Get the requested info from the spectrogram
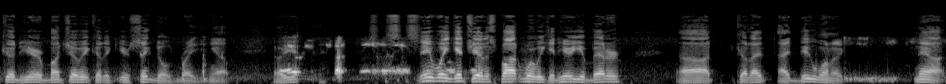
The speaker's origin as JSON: {"language": "English", "region": "Texas", "country": "United States", "tie": "born or raised there", "said": "I grew up in West Texas. I know this stuff."}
